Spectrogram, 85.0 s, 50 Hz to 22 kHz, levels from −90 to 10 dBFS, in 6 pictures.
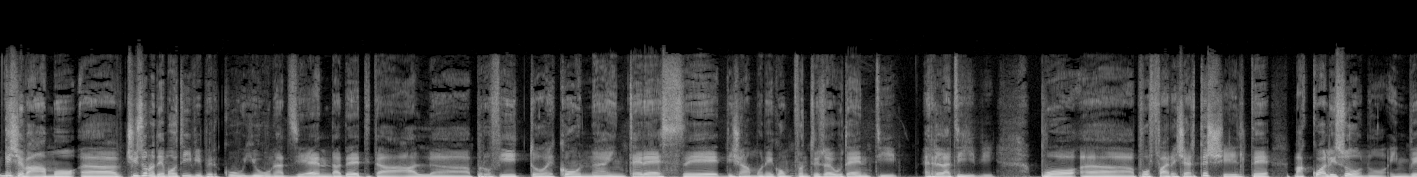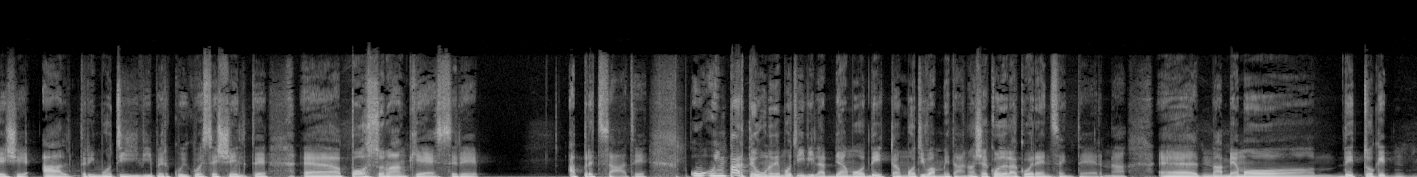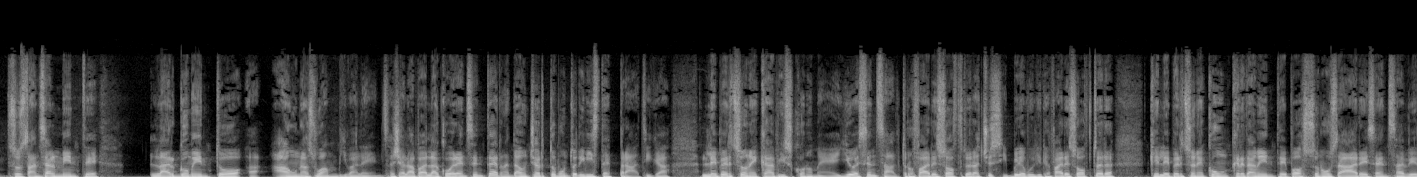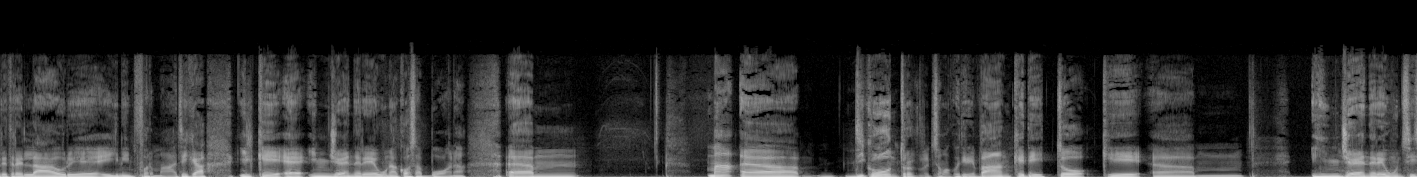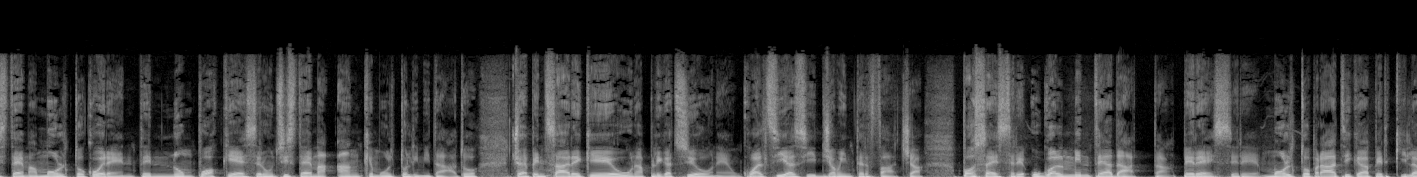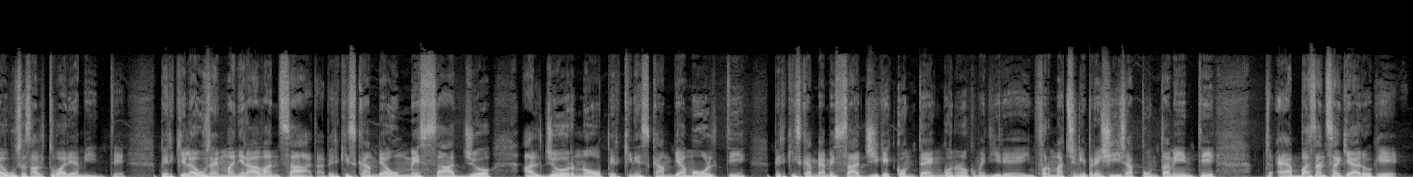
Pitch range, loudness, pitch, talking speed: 125-155 Hz, -15 LUFS, 145 Hz, 140 wpm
